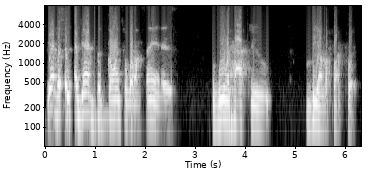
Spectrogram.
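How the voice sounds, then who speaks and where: A man on a sports podcast panel debating casually, building his arguments haltingly in stages. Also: mid-range voice, mellow, no echo, low-quality recording.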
